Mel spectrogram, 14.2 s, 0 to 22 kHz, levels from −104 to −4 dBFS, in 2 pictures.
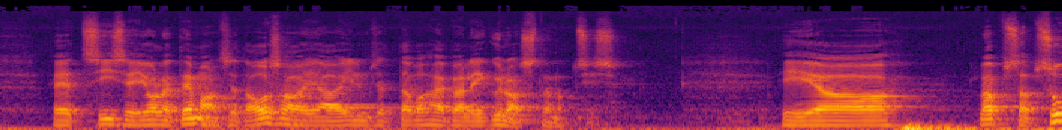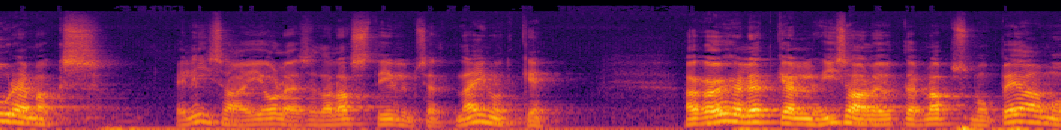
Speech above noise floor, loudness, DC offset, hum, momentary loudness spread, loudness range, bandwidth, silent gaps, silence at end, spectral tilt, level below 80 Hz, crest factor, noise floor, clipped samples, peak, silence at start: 27 dB; -25 LUFS; under 0.1%; none; 15 LU; 7 LU; 16 kHz; none; 0 s; -5 dB/octave; -40 dBFS; 22 dB; -51 dBFS; under 0.1%; -4 dBFS; 0.05 s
